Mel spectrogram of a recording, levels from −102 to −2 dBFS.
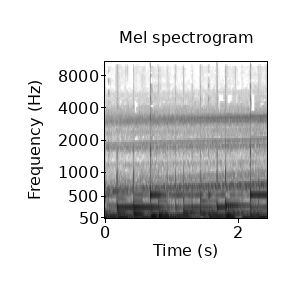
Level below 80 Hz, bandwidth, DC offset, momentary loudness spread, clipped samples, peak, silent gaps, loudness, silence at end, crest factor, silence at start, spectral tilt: -18 dBFS; 3.9 kHz; under 0.1%; 6 LU; under 0.1%; -4 dBFS; none; -19 LUFS; 0 s; 12 dB; 0 s; -10 dB/octave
